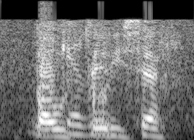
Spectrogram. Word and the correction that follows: pasteurizar: No, proviene del científico que desarrolló ese proceso, que es Luis Pasteur, que se escribe Pasteur. Entonces el término correcto es pasteurizar. – Entonces no es pausterizar.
